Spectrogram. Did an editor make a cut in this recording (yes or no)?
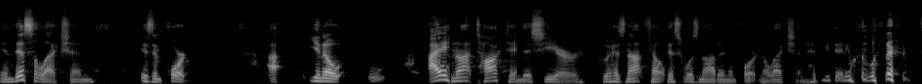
yes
